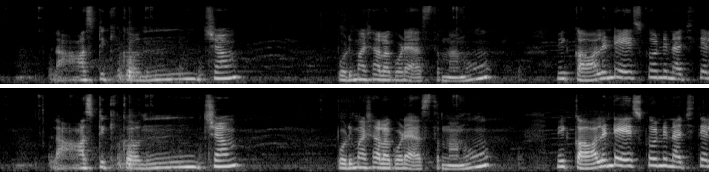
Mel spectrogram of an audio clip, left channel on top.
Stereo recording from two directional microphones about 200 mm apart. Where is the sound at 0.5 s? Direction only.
20° right (ahead or behind).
